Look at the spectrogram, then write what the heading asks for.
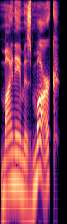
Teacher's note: upspeak when the voice goes up at the end of a sentence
